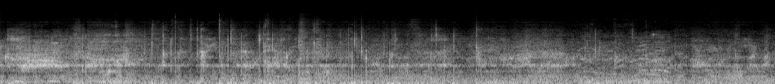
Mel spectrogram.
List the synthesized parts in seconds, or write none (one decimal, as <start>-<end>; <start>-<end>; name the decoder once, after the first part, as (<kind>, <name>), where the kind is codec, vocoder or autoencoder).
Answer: 0.0-5.8 (codec, SNAC); 6.7-7.8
